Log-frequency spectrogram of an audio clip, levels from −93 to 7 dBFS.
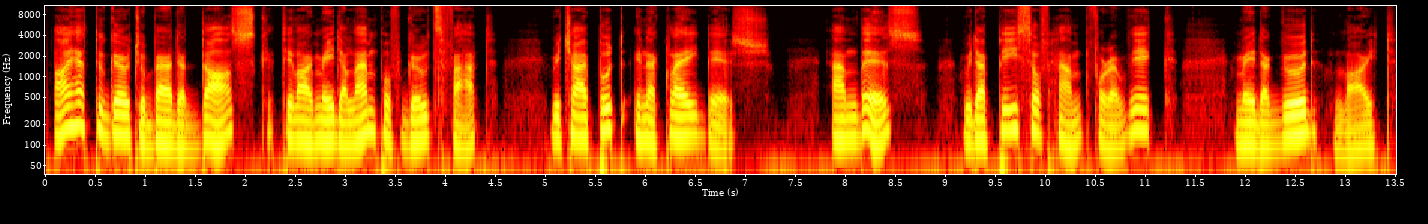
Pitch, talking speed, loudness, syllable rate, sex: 125 Hz, 165 wpm, -18 LUFS, 3.6 syllables/s, male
